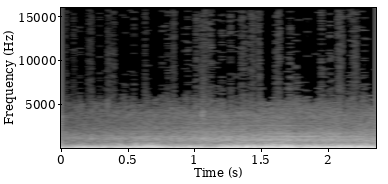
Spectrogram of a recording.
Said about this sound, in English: there's a lot of car noise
